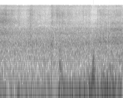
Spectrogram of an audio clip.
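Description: Wind buffeting a phone microphone: an uneven low rumble that swells about a second in.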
